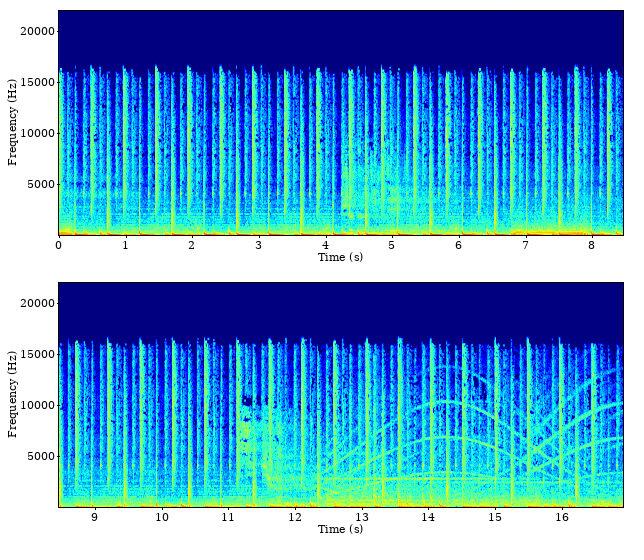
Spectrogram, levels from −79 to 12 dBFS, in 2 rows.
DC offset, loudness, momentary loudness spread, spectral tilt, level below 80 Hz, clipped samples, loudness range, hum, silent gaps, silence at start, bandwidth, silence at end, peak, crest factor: under 0.1%; -14 LUFS; 5 LU; -4.5 dB/octave; -14 dBFS; under 0.1%; 4 LU; none; none; 0 s; 17 kHz; 0 s; 0 dBFS; 12 dB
